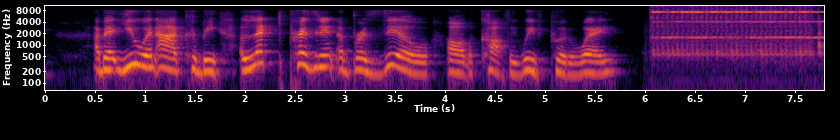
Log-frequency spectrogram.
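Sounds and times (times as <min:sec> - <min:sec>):
speech: 0:00.5 - 0:05.8
telephone bell ringing with a rapid metallic trill: 0:06.0 - 0:07.7.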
